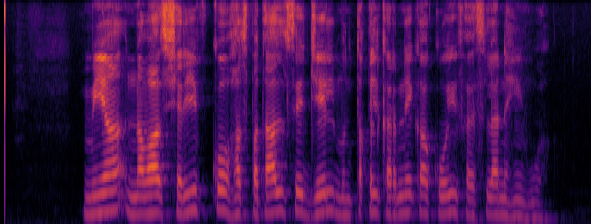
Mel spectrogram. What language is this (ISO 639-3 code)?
urd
